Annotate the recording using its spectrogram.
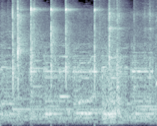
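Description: Air hockey puck and mallets clacking sharply and irregularly, about half a dozen hits, over electronic arcade game music with steady held notes.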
